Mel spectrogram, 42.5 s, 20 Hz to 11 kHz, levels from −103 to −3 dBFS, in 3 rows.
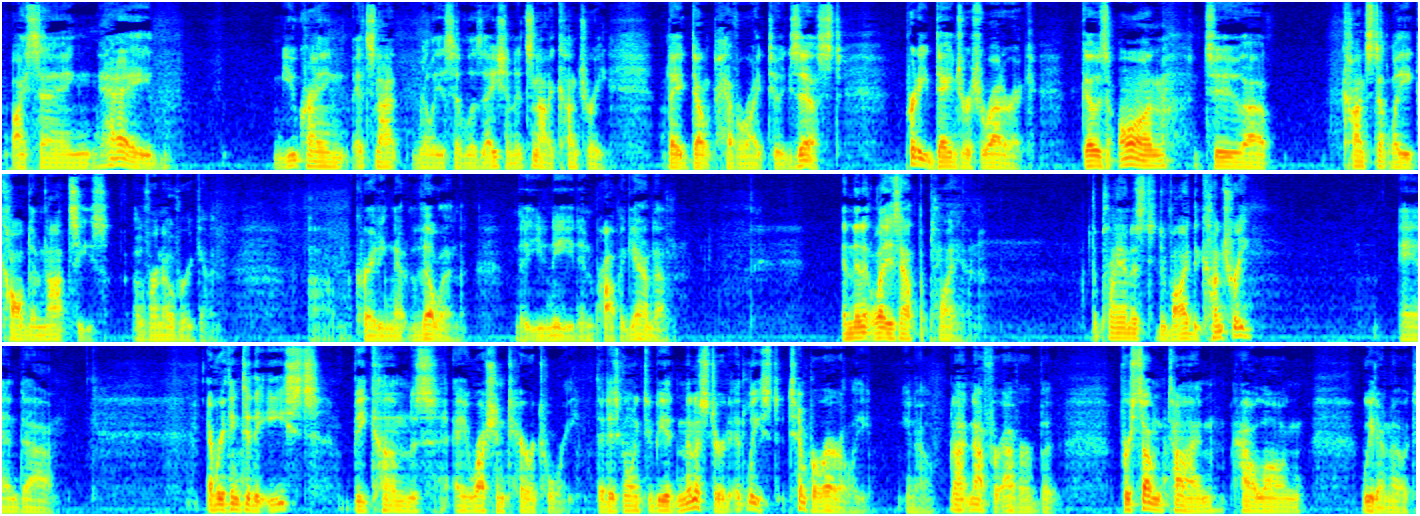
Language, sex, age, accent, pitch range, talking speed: English, male, 40-59, American, 80-105 Hz, 130 wpm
